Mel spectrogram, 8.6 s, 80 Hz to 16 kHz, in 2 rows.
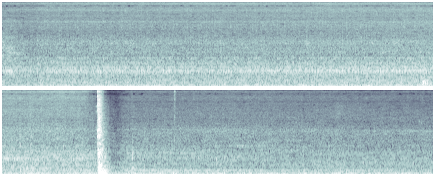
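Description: The 6.2-liter V8 of a 2021 GMC Sierra 1500 Denali Ultimate idles with a steady, low, even hum heard from nearby, broken once by a single sharp click partway through.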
